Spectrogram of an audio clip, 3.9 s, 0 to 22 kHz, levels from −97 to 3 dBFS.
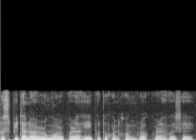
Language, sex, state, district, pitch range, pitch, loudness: Assamese, male, Assam, Sonitpur, 170-180 Hz, 175 Hz, -16 LUFS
